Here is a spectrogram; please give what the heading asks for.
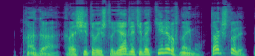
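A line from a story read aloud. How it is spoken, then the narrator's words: Cheerful. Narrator (Russian): весело сказал Анатолий Борисович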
